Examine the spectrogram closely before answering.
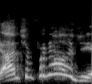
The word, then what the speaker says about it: Entrepreneurology: Entrepreneurology. I'm right. Right. It's an ology of entrepreneurship. So entrepreneurology.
